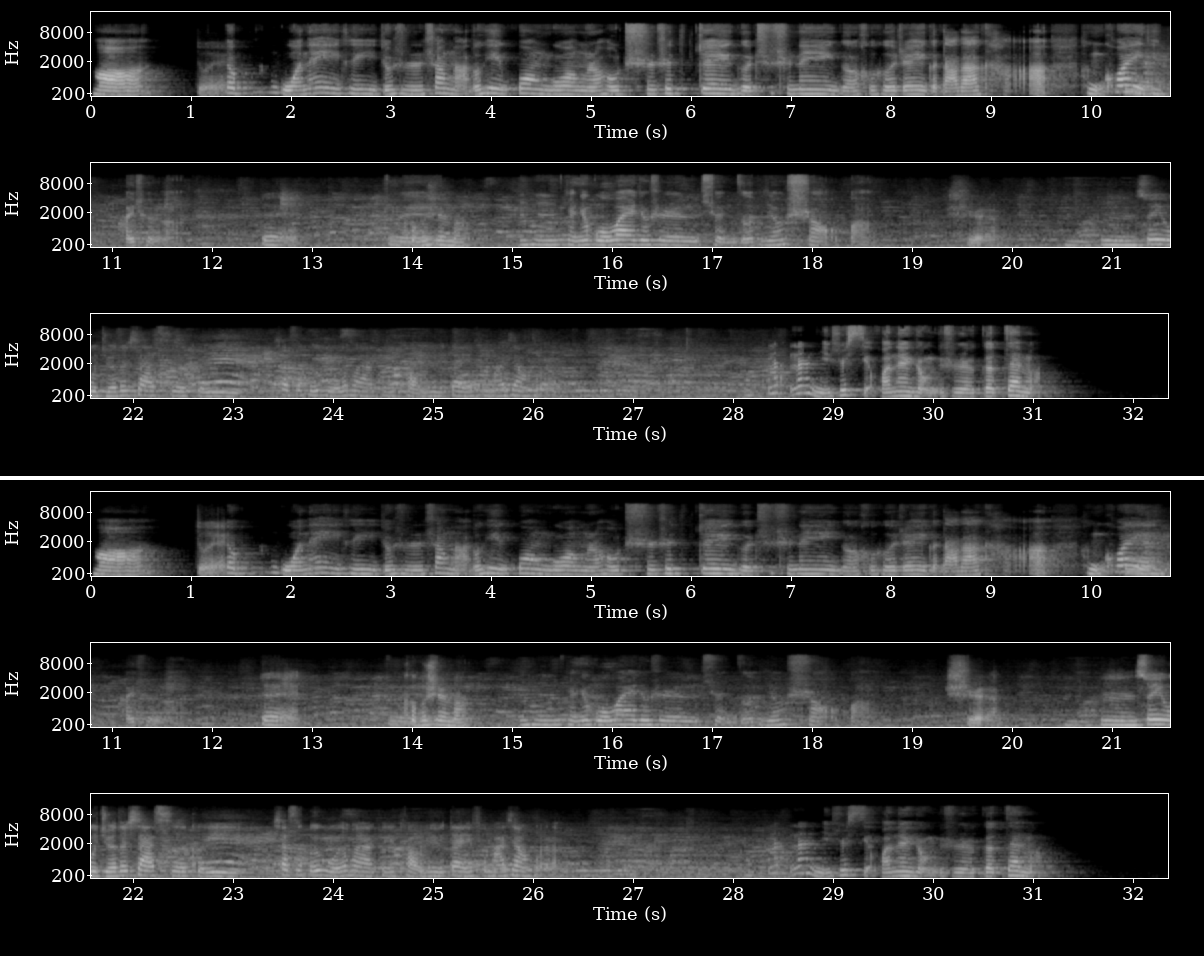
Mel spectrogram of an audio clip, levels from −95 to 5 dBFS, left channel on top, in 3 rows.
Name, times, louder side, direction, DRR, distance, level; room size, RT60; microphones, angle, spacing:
voice 1, 0.0-0.6 1.3-10.7 11.1-11.6 13.7-14.2 15.1-18.6 20.5-20.8 28.1-31.1, left 3 dB, 85° left, 0.8 m, -31 dB
voice 2, 1.0-1.4 10.3-10.7 12.5-13.0 13.9-14.6 19.3-19.8 20.9-23.1 23.4-26.2, right 3 dB, 55° right, 0.7 m, -32 dB
sound 1, 10.5-28.5, left 1 dB, 50° left, 3.4 m, -41 dB
11.0 x 8.8 x 7.0 m
head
